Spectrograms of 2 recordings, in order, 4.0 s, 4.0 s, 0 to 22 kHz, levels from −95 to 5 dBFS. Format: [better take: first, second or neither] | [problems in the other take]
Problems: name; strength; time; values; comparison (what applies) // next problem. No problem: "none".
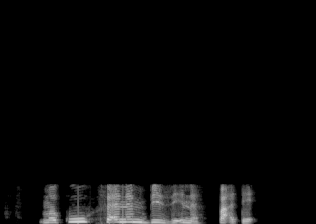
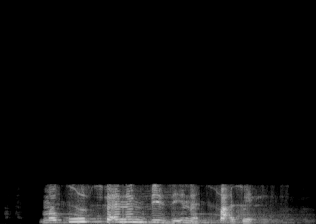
first | noise reduction (neural separator model SepFormer DNS4)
